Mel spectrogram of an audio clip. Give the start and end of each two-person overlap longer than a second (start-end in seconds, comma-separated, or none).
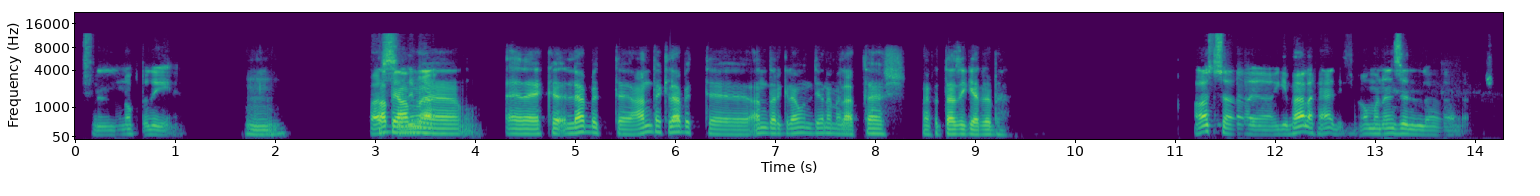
none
